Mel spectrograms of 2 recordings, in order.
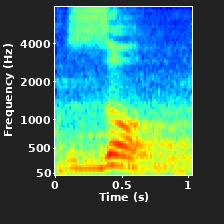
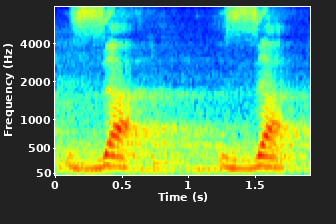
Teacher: Jadi ujung lidah yang depan ke langit-langit, za. Kalau zo mah ujung lidah kena ke ujung gigi, zo. Ya.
